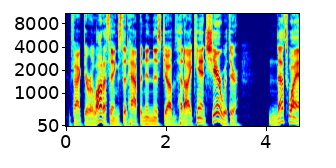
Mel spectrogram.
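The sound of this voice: an unforced reading voice with lively intonation over a quiet background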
